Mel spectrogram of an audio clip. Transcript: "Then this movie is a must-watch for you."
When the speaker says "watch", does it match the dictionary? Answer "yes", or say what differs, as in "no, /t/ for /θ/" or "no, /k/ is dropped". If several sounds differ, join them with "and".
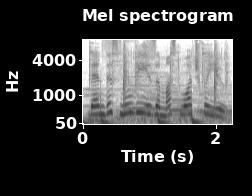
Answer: yes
